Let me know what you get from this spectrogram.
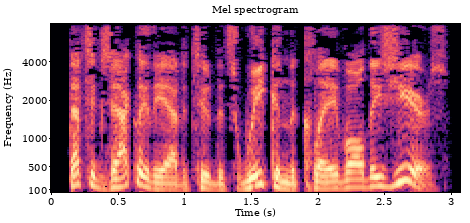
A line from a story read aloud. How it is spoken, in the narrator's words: snapped Zara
